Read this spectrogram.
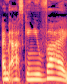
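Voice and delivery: a moderate mock scream; screamed question. A narrator's reading. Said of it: "she screamed".

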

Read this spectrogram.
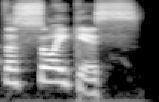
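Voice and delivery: "circus" said as "soy-kis"; mock the word "circus" with a cartoon oy vowel; cartoonish mispronunciation. Co-host echoing the singer's odd word, cartoonish "circus". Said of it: "'Cause we're fucking Bugs Bunny".

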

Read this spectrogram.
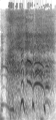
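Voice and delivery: squealing high laugh. Real, not acted. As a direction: burst into laughter.

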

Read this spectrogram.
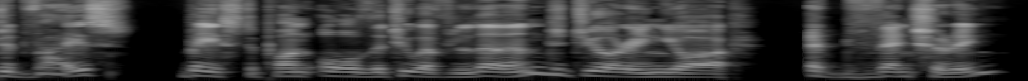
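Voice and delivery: mock her with cold sarcasm; sneering woman. Janice mocking Lindy.

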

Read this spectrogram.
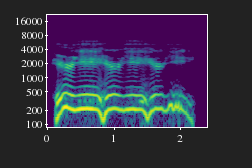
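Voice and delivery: high, loud herald's call; town crier. Pretend. Mocking royal proclamation announcement.

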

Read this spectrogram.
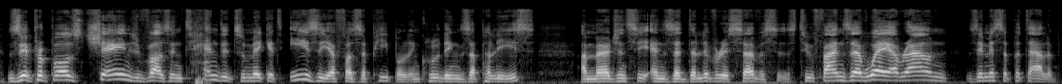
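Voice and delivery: put-on German-accented news read, stumbling on long words; clumsy fake German newsreader; bad German accent. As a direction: attempt a German accent on the report. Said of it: "say municipality with a German accent".

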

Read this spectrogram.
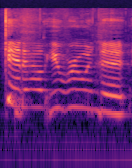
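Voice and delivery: high, loud outraged yell; angry shout. Retold or imitated. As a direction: scream at them for ruining the art. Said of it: "her friend, is like".

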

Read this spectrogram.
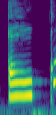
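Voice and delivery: high loud squeal of embarrassment; a sudden shriek at herself; embarrassed yelp. Real, not acted. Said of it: "I embarrassed myself".

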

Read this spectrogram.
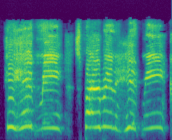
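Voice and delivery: shrill-high mock accusation; hammed-up Karen crying foul; very high imitation of an outraged Karen; full Karen. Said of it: "she went full Karen".

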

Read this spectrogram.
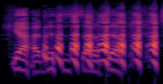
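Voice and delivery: high, slowed strained complaint; mock strain. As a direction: groan it out, struggling. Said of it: "I'm like".

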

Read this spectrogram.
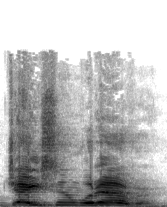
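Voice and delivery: high, loud name call; projected gym-class roll call; coach's roll call. Retold or imitated. Coach calling tryout roll.

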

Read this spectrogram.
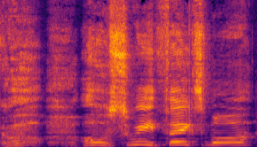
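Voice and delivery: bright put-on thanks; mock boy thanking his mother; excited boy.

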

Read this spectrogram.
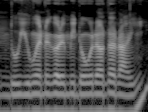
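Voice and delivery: fast garbled joke-language version; demonstrating the college secret language. Shown as a demonstration. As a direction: rattle it off in the friends' secret lingo. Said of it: "I'll say it how we would say it".

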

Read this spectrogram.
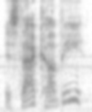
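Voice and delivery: put-on young boy calling out excitedly; excited cry. A narrator's reading. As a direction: cry out a hopeful question, pitched well up. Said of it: "James cried".

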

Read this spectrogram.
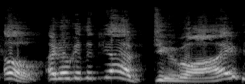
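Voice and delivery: mocking the producer with a fake sob; mock sarcastic whining. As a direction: sneer it like a spoiled kid. Homer mocks producer's rejection.

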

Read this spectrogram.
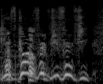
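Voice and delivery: high, bouncy burst of enthusiasm; eager suggestion. Retold or imitated. Retelling how she begs to go for cocktails, mock-eager. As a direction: pipe up excitedly, hamming up the eagerness.

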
